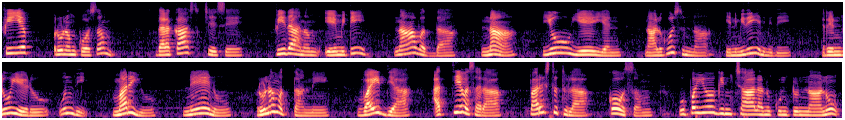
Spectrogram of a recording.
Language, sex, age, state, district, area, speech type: Telugu, female, 30-45, Andhra Pradesh, Krishna, urban, read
